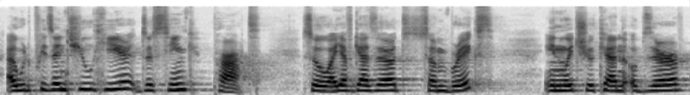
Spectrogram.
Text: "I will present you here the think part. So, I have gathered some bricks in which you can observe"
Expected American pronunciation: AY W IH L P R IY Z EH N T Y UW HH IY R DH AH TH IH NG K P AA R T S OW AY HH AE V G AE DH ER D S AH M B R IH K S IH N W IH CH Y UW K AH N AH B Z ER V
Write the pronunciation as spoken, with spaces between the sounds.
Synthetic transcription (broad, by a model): AY W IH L P R IY Z EH N T Y UW HH IY R DH AH S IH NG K P AA R T S OW AY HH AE V G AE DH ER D S AH M B R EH K S IH N W IH CH Y UW K AH N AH B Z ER V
